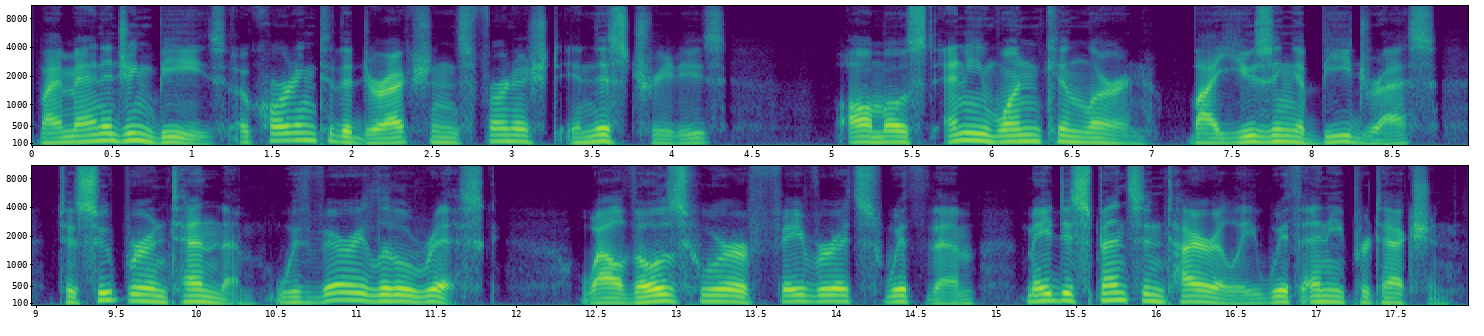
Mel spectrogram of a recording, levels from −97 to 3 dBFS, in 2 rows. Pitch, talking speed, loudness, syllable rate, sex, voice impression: 125 Hz, 135 wpm, -18 LUFS, 4.8 syllables/s, male, masculine, adult-like, slightly halting, refreshing, slightly sincere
